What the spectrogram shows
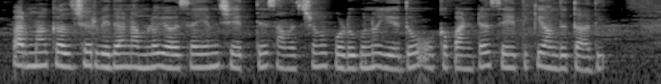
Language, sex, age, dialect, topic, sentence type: Telugu, female, 18-24, Utterandhra, agriculture, statement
